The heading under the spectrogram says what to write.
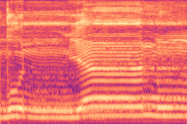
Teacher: sekarang nun sukun bertemu ya, masih sama tentang idhar wajib atau idhar mutlak yang dibaca jelas tanpa mendengung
